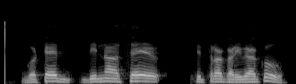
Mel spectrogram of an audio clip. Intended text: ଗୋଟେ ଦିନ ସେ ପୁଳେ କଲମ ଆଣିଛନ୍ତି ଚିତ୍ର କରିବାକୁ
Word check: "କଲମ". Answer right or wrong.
wrong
